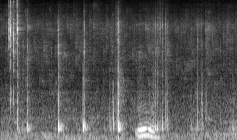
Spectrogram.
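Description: A person biting into and chewing thin, crunchy fried meatball chips (salted basreng), with a series of sharp crunches in the first two and a half seconds and a short hummed "mm" about three seconds in.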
